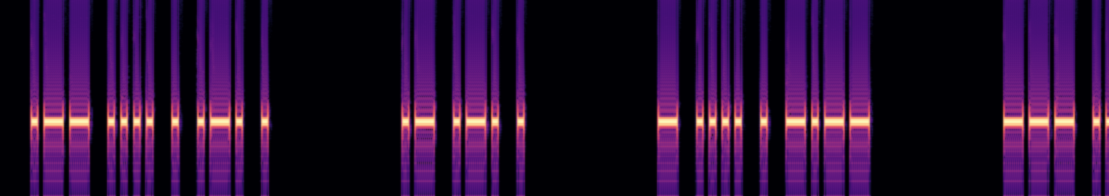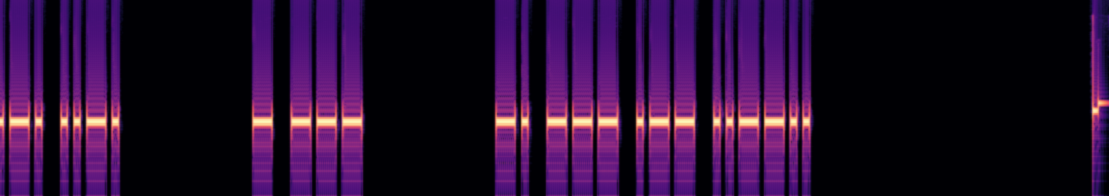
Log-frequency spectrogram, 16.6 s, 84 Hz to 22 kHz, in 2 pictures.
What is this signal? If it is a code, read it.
Morse code, heard as a keyed tone, about 25 wpm, 700 Hz. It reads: WHERE ARE THEY OFF TO NOW?
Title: 3x Word-Spacing - Sentences from Top 200 Words - 25wpm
